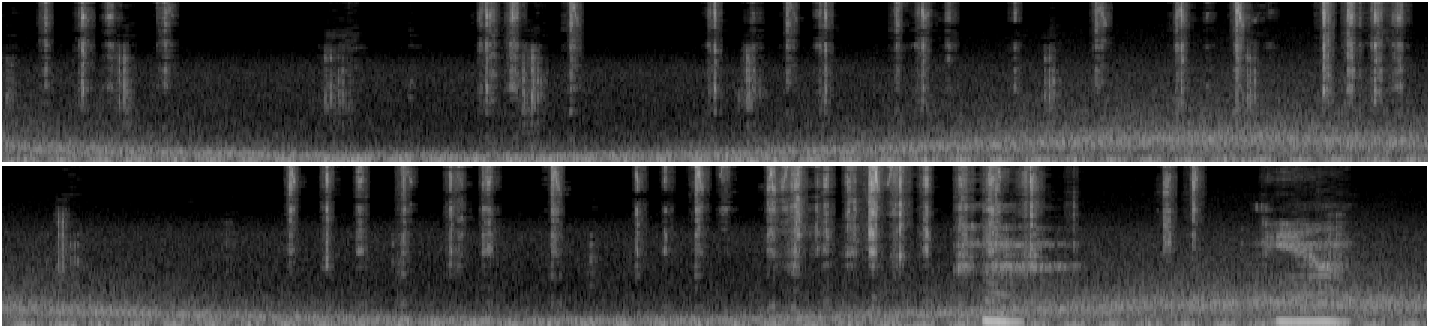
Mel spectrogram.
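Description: Scissors snip through hair in quick, irregular bursts of crisp little cuts, over a steady low droning hum that rises and falls slowly in the background.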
